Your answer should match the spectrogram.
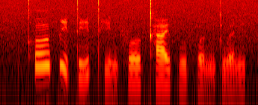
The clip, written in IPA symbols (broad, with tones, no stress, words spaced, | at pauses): kʰo˥ʊ̯pi˥˩t̪i˧˥ t̪ʰḭ˨˩nfo˥ʊ̯kʰa˥ɪ̯pu˧˥ pɤ̰˨˩ŋt̪wə˧˥n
